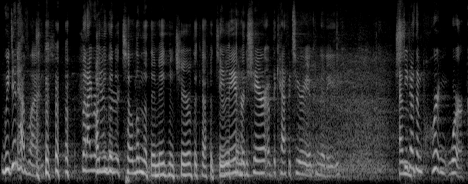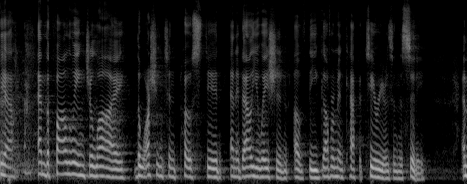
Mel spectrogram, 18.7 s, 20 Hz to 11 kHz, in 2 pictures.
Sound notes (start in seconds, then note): 0.7 laughing; 6.2 audience laughing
